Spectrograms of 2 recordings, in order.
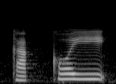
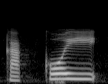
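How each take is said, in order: Both takes have the same delivery.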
